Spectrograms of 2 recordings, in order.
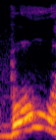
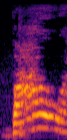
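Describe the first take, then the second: First: The vowel sounds like 'oh' in 'go'. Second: The vowel sounds like 'ow' in 'cow'. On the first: It means a weapon for shooting arrows. "보우 할 때는 활 쓰는 거 있죠" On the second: It means to bend forward at the waist. "바우 했을 때는 절하다 하는 말인데"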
